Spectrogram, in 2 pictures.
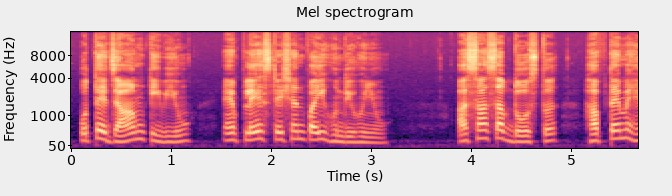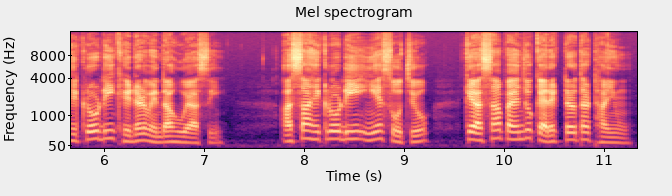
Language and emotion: Sindhi, neutral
